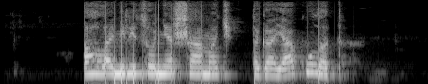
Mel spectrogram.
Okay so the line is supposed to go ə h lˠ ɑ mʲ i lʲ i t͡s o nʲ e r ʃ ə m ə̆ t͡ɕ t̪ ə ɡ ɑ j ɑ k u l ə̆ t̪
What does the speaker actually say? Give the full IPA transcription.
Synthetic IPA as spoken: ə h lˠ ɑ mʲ i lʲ i t͡s o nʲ e r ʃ ɑ m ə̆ t͡ɕ t̪ ə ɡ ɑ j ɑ k u l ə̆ t̪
